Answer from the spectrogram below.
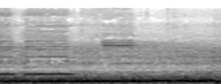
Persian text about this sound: اینم بعد بازی ایران آمریکا، بوق و شادی مردم کرج، گوهردشت کرج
